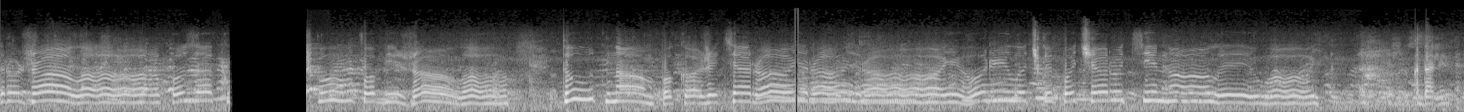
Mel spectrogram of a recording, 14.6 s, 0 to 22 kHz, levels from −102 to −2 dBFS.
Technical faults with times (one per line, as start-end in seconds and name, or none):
2.29-3.07 audio dropout to silence
7.95-7.98 gap at a join of encoded pieces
